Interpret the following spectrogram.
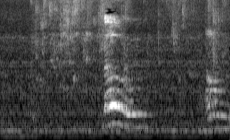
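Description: A toddler's short, high-pitched vocal sound about a second in, falling in pitch, over faint sloshing of bathwater.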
